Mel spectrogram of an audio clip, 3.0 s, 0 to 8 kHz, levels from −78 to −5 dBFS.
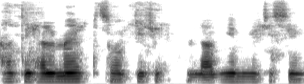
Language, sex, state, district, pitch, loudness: Bengali, male, West Bengal, Paschim Medinipur, 100 Hz, -16 LUFS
